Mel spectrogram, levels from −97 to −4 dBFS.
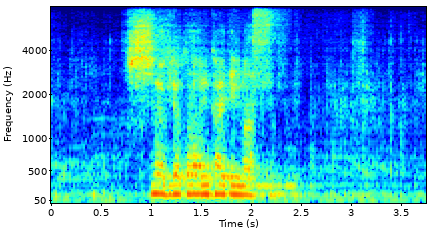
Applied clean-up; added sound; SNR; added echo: neural separator model SepFormer DNS4.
